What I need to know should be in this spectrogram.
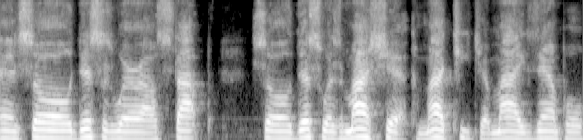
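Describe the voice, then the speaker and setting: On a very clean recording with a silent background, a man talks at a very slow pace in a fairly high, dark, mellow voice with monotone, flat intonation. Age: 70s. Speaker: imam. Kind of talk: lecture.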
